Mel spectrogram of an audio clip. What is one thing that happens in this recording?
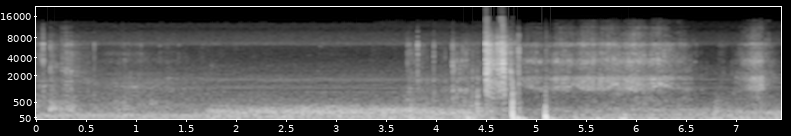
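A fishing reel clicks as its handle is wound.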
